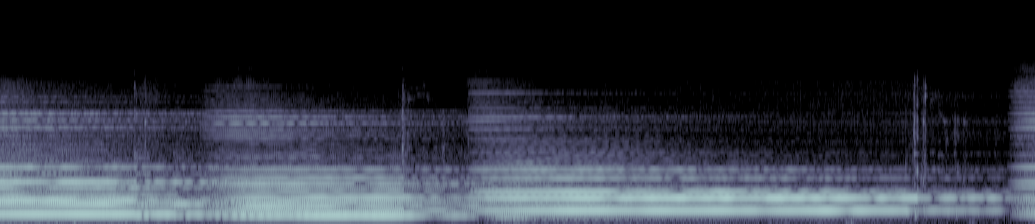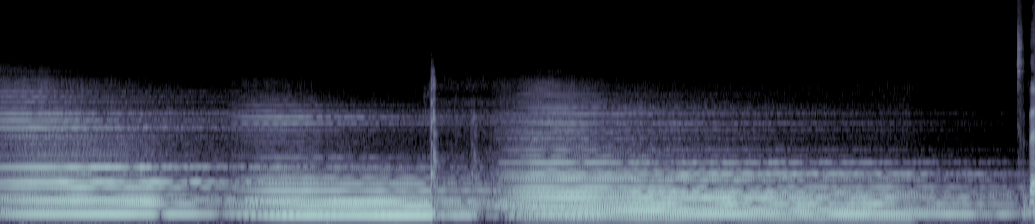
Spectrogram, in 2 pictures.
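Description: Shimmer plugin on an electric guitar producing a lush pad tone, chords swelled in gradually with a volume pedal, sustained reverberant washes rising and fading in several long phrases, played alone.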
